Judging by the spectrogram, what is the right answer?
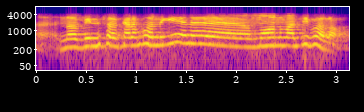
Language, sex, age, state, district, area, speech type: Odia, female, 45-60, Odisha, Angul, rural, conversation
